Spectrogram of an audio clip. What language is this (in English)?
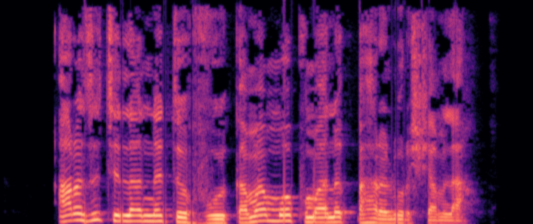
Dagbani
